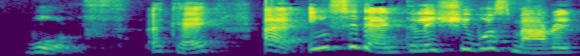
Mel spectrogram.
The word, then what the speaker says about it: Woolf: Virginia Woolf Virginia Woolf I know there are two O's but actually it's wolf okay incidentally she was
